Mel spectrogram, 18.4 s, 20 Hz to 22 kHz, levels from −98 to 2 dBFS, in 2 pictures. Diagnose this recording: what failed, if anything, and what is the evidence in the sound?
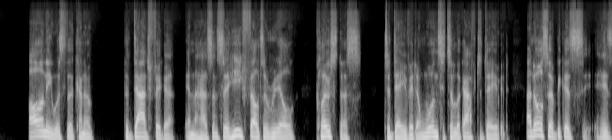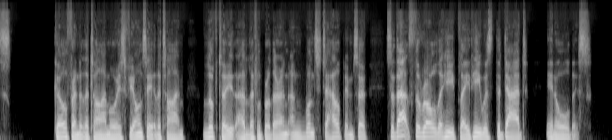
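Nothing failed in this recording.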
